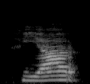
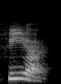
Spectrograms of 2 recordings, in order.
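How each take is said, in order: First: The a sounds stronger than the i. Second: The i sounds stronger than the a. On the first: The speaker calls it right. "suena más la A" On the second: The speaker calls it wrong. "No es fiar"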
